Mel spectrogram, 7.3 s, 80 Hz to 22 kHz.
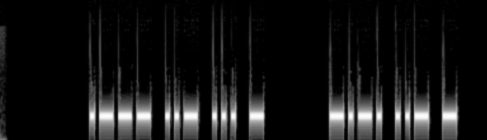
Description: Morse code, heard as a keyed tone, about 17 wpm, 700 Hz. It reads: JUST CUT
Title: 2x Word-Spacing - Sentences from Top 300 Words - 17wpm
